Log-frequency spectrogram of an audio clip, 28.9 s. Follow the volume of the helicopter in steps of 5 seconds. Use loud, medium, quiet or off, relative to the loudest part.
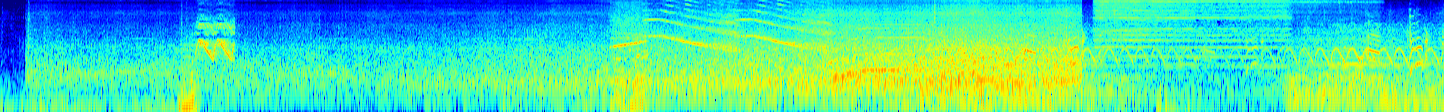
quiet, quiet, medium, loud, loud, medium.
